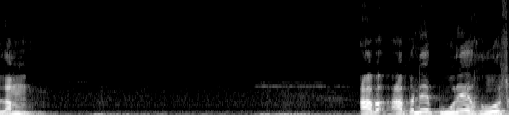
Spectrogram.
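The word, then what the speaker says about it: लं: इस लाम ध्वनि को ला म मा, ला के ऊपर अंक की बिंदी, लाम, इस प्रकार से इस लम ध्वनि का उच्चारण कीजिए।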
